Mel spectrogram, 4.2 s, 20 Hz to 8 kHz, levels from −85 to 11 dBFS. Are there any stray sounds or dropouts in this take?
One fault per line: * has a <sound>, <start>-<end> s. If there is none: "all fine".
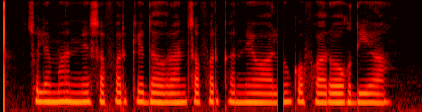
* has a dropout, 2.8-2.8 s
